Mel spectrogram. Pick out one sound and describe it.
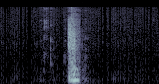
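A game menu click sounds once, sharp and short.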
